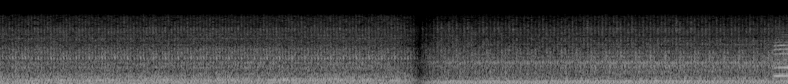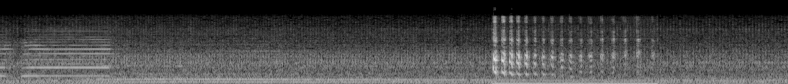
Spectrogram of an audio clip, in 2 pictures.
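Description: Steady vehicle engine hum, added as a sound effect to toy play, briefly cutting out about four seconds in. About eight seconds in a short horn-like tone sounds. Near the end comes a louder, rapidly pulsing sound whose pitch falls.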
